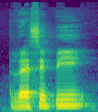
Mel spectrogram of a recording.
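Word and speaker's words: recipe: तो आपने यहाँ पे देखा कि हमने यहाँ पे क्या किया, इसका उच्चारण, यहाँ पे ई का उच्चारण हो रहा है, फिनाली, रेसिपी और सिमिली।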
